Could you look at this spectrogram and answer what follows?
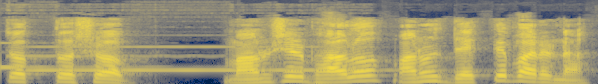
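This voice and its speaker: A stingy cartoon villager played by a man grumbles in a fairly high voice at a very quick pace. He is irritable, suspicious and always on the defensive. Loud music plays behind the muffled recording. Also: lightly acted. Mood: irritated. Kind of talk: cartoon character voice acting.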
